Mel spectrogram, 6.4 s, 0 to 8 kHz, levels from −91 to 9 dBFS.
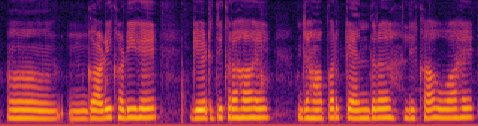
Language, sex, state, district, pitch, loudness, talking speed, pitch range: Hindi, female, Rajasthan, Jaipur, 200 Hz, -13 LUFS, 140 wpm, 195-205 Hz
